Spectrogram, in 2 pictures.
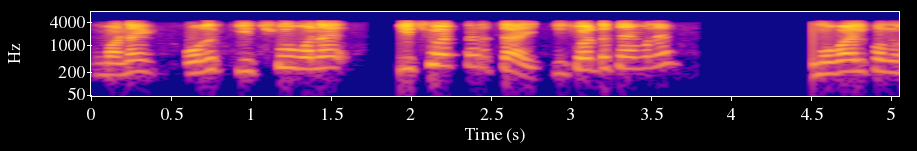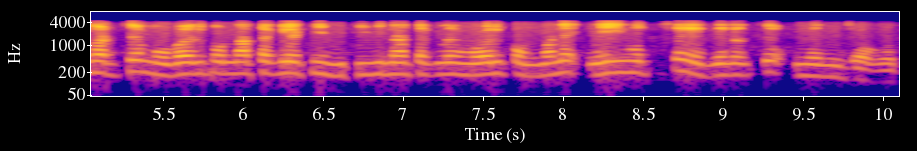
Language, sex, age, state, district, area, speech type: Bengali, male, 30-45, West Bengal, Kolkata, urban, conversation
